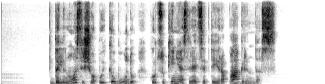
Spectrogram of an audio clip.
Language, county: Lithuanian, Šiauliai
